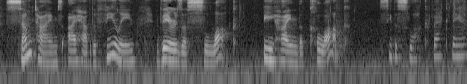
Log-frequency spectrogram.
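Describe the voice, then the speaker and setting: A middle-aged woman reads a picture book to young children. Her delivery is extremely unhurried, with deliberate pauses and animated rises and falls in pitch. She speaks indoors into a webcam, with slight room noise behind her. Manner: expressive, deliberate, addressing young listeners with pauses. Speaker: school principal reading aloud to children. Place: school library room, indoors. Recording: steady background room noise.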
